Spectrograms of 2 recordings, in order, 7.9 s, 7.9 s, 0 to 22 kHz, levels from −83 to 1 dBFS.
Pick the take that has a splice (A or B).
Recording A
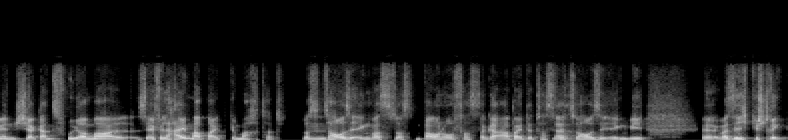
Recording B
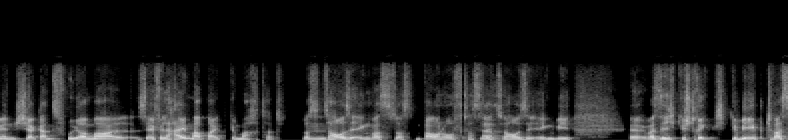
B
